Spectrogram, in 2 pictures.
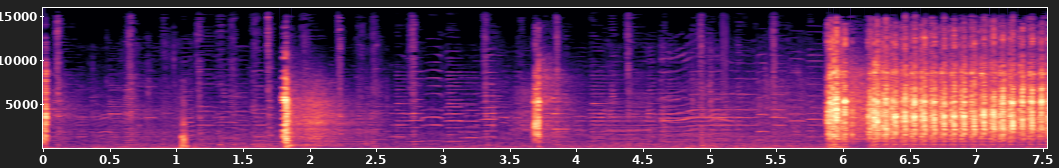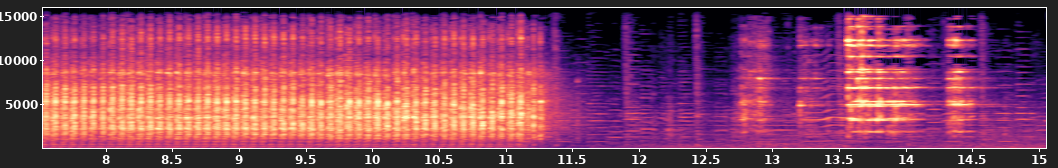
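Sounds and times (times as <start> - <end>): impact wrench rattling: 12.8 - 14.6.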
